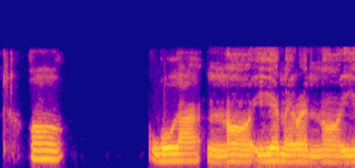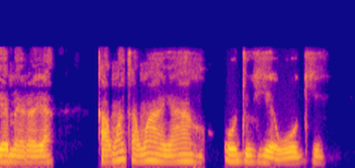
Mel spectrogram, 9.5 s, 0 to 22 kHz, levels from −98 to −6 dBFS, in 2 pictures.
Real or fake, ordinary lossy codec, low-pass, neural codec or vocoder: real; Opus, 16 kbps; 7.2 kHz; none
